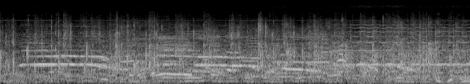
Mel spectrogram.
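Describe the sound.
A large crowd in L'Aquila, Italy, claps and cheers steadily as the Italian Prime Minister arrives at newly delivered homes, with scattered shouts and overlapping voices rising above a dense, continuous wall of noise that stays loud throughout.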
